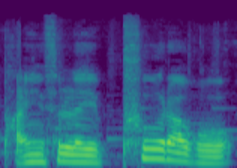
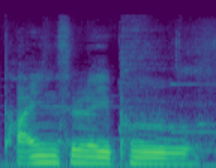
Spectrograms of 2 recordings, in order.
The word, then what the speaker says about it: 다인슬레이브: 부쿠시노의 다인슬레이브 같은 경우는 보통 F로 끝나니까 다인슬레이프라고 표기를 하잖아요. 그런데 셔렐의 오펀스에서는 다인슬레이브가 맞습니다. 비읍 발음이에요. 다인슬레이브.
